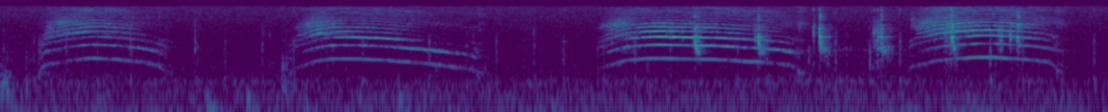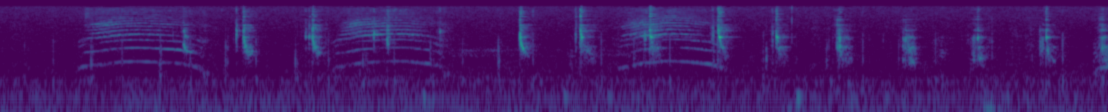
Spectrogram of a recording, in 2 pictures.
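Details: Baby foster kitten Uchan, a light-brown rescue, standing on a palm after bottle feeding: loud insistent mews, about nine, longer and stronger at first, then shorter and quicker, with small clicks between calls.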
